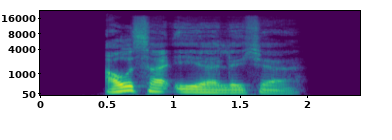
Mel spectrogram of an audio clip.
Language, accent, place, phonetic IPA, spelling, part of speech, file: German, Germany, Berlin, [ˈaʊ̯sɐˌʔeːəlɪçə], außereheliche, adjective, De-außereheliche.ogg
- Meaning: inflection of außerehelich: 1. strong/mixed nominative/accusative feminine singular 2. strong nominative/accusative plural 3. weak nominative all-gender singular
